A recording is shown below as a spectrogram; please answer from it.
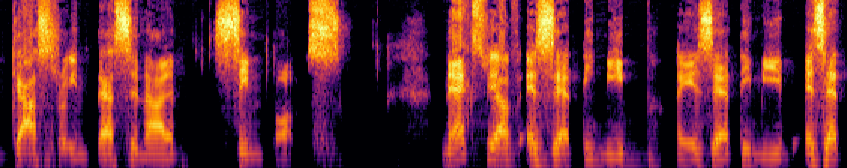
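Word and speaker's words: ezetimibe: symptoms next we have essetti mib is the correct pronunciation here that is so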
